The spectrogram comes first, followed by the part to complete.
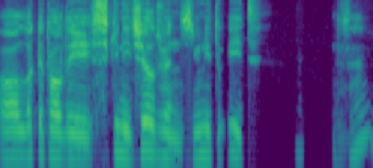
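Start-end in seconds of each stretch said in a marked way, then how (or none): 0.0-2.5 put-on German-ish accent. Storyteller voices the enemy Grandma Stuff'em greeting the children, in a German accent. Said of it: "German accent?".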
